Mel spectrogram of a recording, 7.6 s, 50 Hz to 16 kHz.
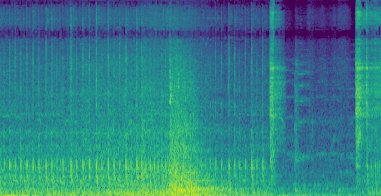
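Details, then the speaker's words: TVS Apache RTR 160 BS4 idling before repair: rapid irregular metallic rattle that fades when revved and returns off throttle. The bike also emits white smoke. The engine was opened and the cause traced to a loose gearbox shaft bolt. "अभी यह bike start है और आप engine की आवाज को जरा सुन लीजिए क्या चीज की आवाज आ रही है जैसे मैं रेस बढ़ाता हूं तो आवाज कम हो जाती है और रेस छोड़ते ही आवाज बढ़ जाती है"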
